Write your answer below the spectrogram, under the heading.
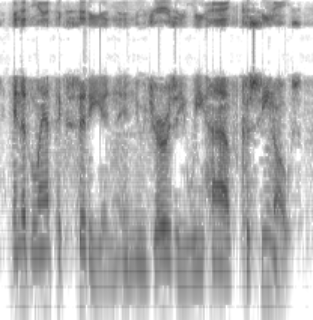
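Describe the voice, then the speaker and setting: Noticeable background noise sits behind a man speaking at a medium pitch and moderate pace with ordinary pitch variation. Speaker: self-help author. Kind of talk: interview. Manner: animated.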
